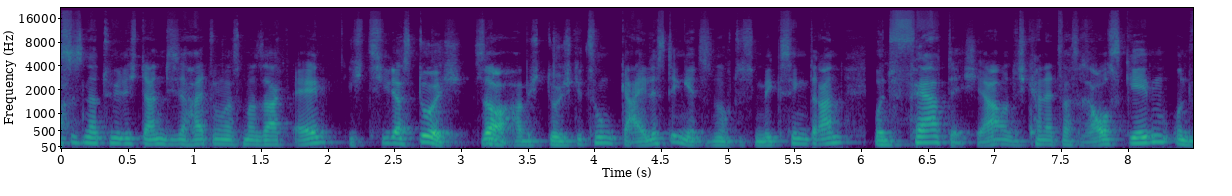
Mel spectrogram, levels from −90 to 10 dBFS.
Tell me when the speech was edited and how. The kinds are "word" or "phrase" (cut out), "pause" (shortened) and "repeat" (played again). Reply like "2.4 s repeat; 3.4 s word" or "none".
6.0 s pause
